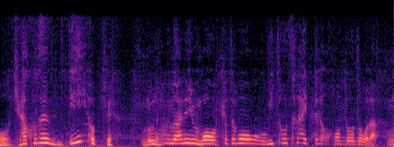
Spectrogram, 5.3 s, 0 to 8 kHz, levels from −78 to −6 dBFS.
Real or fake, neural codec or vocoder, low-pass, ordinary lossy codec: fake; codec, 16 kHz in and 24 kHz out, 0.6 kbps, FocalCodec, streaming, 4096 codes; 7.2 kHz; none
